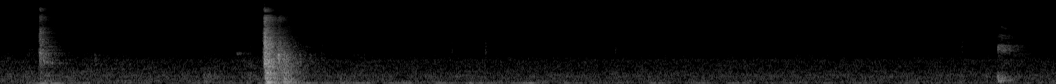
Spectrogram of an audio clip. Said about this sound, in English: Make sure you lock the door. I will.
